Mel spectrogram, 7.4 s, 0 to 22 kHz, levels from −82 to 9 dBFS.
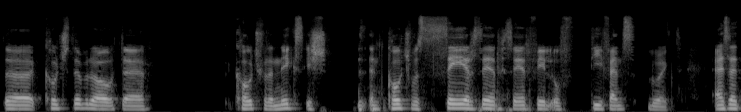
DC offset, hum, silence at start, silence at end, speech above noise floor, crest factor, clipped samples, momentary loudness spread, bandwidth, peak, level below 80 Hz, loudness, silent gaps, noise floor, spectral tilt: under 0.1%; none; 0.05 s; 0 s; 56 dB; 20 dB; under 0.1%; 11 LU; 12.5 kHz; -10 dBFS; -64 dBFS; -31 LUFS; none; -86 dBFS; -5 dB/octave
